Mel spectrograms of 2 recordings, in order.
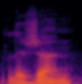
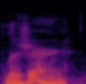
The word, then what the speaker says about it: Lejeune: the Cajun and so my last name became the Cajun pronunciation of a French name and leun is how I believe it was originally pronounced kind of either evolved or uh de evolved maybe into uh leer so when people ask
